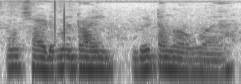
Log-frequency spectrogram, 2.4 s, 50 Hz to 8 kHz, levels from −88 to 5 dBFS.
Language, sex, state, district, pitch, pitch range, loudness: Hindi, male, Uttar Pradesh, Shamli, 125 Hz, 115-130 Hz, -23 LUFS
